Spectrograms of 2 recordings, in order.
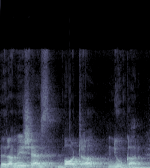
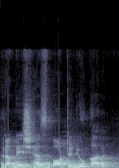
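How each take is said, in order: First: It is said in a plain, matter-of-fact tone. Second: It is said with a surprised, exclamatory tone. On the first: It is simply a statement of fact. "Simply अगर बोलेंगे" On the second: The news is unexpected. "आश्चर्य में ही तो बोलेंगे"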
